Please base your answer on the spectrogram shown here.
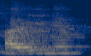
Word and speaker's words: Philemon: Did I pronounce it right? What did you say about that? The last book, it is Philemon.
